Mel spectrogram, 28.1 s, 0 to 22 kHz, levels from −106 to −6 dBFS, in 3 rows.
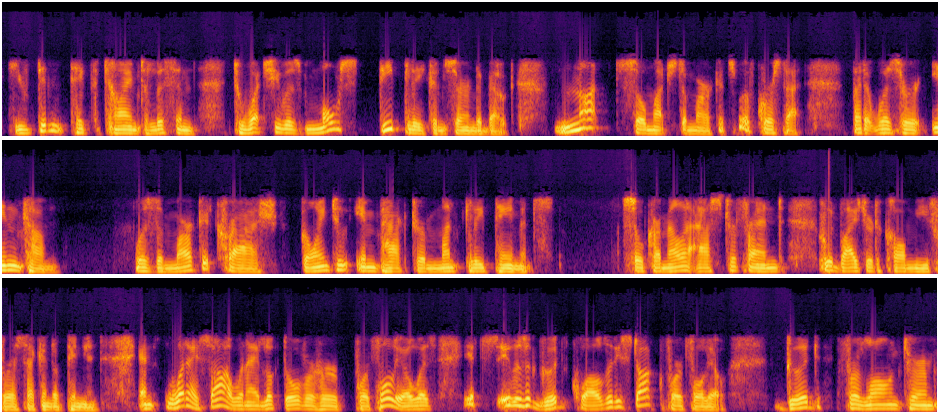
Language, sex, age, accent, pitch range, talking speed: English, male, 50-69, American, 95-125 Hz, 160 wpm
